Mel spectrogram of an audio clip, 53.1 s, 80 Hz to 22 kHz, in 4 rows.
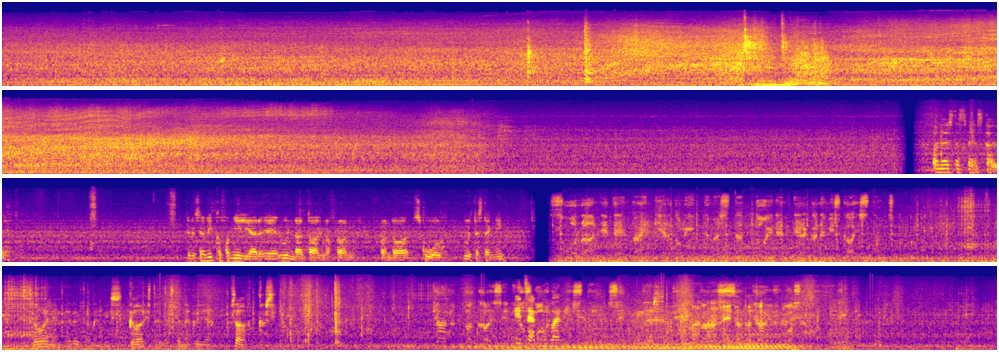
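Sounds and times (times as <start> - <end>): car engine hum: 0.0 - 53.0
road noise: 0.0 - 53.0
low rumble and hiss: 28.7 - 43.9.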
